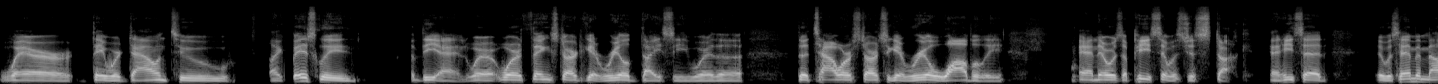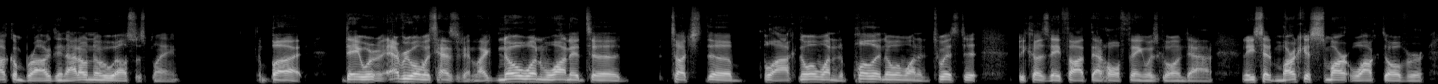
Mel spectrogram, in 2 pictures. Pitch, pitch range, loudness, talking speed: 100 Hz, 95-115 Hz, -21 LUFS, 195 wpm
